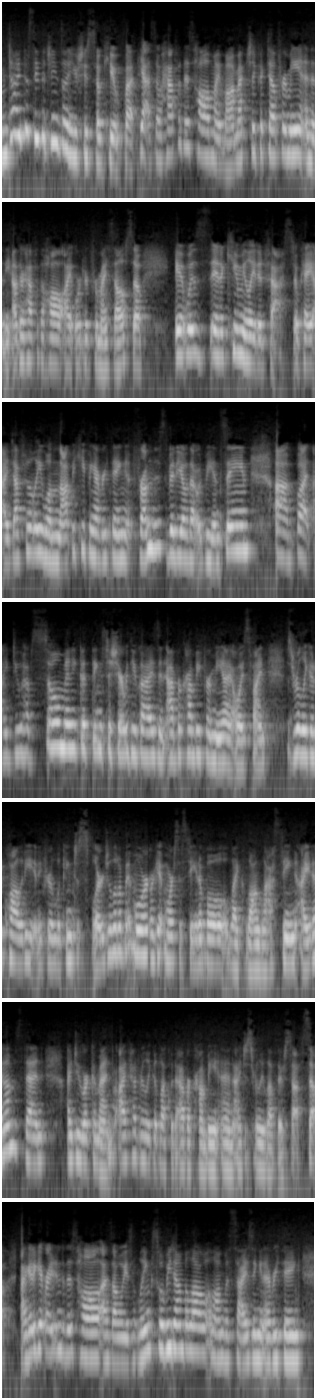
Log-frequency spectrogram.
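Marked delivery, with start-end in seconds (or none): 0.0-1.1 squealing high and loud with excitement. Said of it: "she was like".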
